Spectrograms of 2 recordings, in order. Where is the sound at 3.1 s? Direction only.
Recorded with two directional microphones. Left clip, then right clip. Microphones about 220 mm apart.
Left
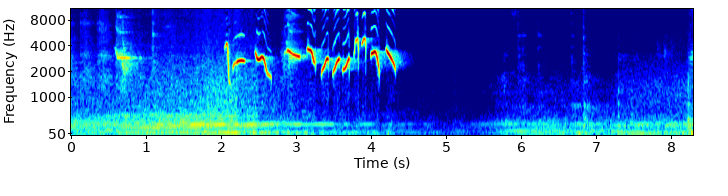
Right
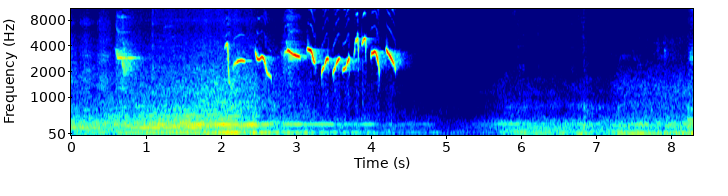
30° left (ahead or behind).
